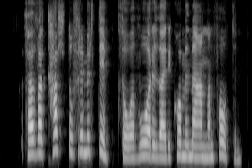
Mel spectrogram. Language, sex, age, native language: Icelandic, female, 18-19, Icelandic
